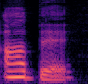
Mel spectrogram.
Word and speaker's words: Abe: to the White House my name is Abe but in the United States some people mistakenly pronounce my name as ape but that is not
